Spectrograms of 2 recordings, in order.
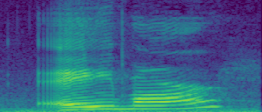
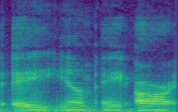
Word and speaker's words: Amar: It's spelled A-M-A-R, Amar.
